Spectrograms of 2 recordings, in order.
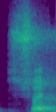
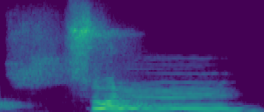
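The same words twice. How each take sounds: First: 顺 brief with a t stop; short tone. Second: 顺 high, level and drawn out; long tone. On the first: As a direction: cut 顺 off at once. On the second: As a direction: hold 顺 on a high note. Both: Shown as a demonstration. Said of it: "长音、短音哦".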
